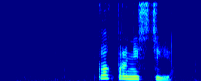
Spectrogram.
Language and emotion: Russian, neutral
